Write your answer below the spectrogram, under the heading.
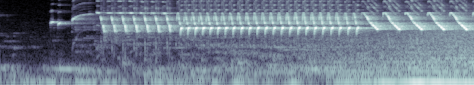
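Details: Canary in long, vigorous 'gacor' song used as a master for training other birds: a soft rising whistle, then a fast buzzy high trill, ending in repeated downslurred sweeping notes, with a low hum underneath.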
